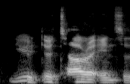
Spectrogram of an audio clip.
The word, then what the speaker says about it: utaraensis: Utara ensis. Utara means north in Indonesians, and ensis means from. So it means from.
